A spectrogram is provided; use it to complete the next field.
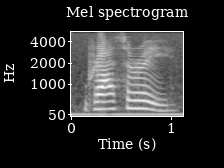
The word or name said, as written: brasserie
